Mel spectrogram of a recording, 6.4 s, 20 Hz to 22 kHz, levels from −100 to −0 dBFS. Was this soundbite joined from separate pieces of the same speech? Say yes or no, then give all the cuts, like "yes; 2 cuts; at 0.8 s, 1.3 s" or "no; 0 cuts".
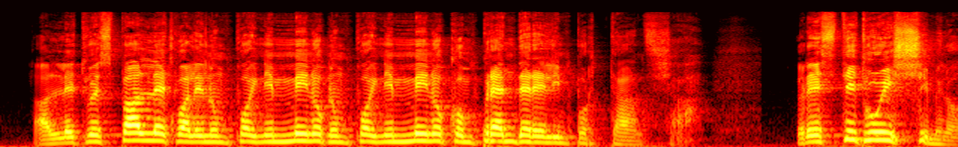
yes; 2 cuts; at 1.1 s, 2.2 s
